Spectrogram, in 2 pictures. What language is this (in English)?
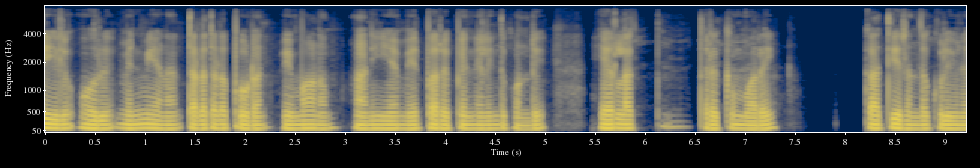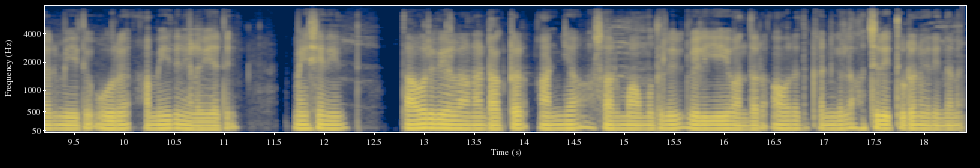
Kota (India)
